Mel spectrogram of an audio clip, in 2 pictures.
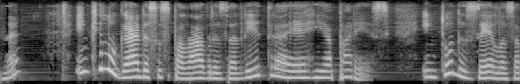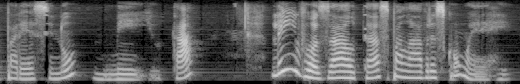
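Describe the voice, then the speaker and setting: A woman teacher with a Brazilian Portuguese accent, giving a recorded class to young children, patient and sounding out words slowly with many diminutives. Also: fairly high pitch, no echo. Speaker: primary school teacher. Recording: dull lo-fi audio with faint music.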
